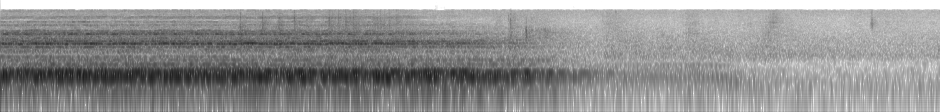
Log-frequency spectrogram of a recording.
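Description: A choir sings a held final chord that rings out and fades in a reverberant hall.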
